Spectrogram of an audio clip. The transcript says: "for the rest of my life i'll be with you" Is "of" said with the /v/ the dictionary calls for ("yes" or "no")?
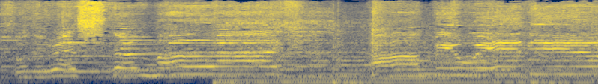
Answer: yes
